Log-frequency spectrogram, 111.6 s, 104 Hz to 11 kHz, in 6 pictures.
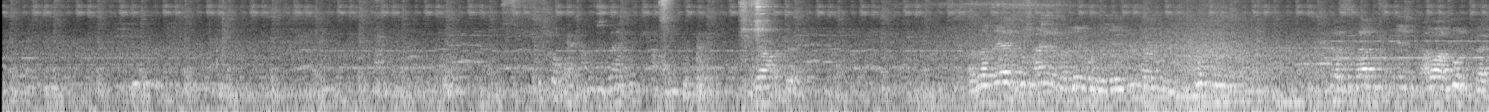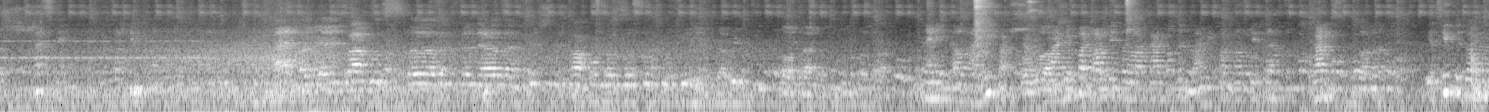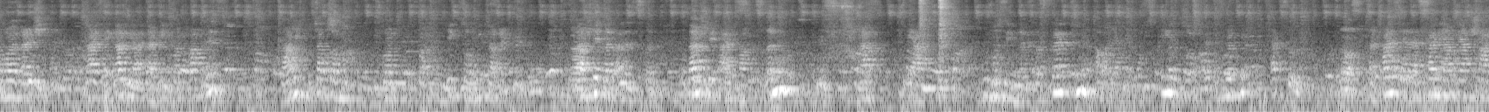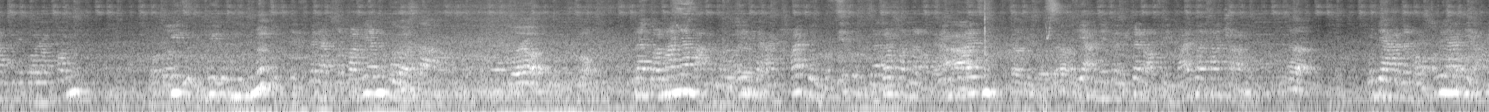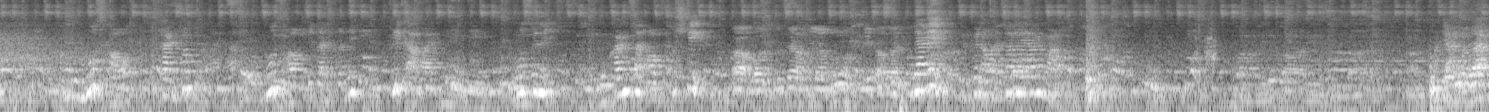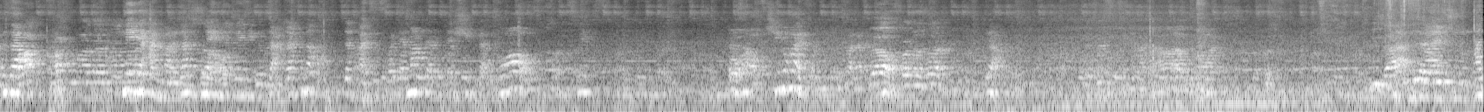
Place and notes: Nordstadt, Wuppertal, Deutschland - alt-wuppertal
gaststätte alt-wuppertal, höchsten 2, 42105 wuppertal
